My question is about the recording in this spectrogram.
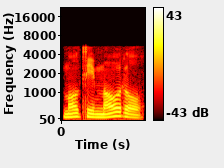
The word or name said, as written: multimodal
